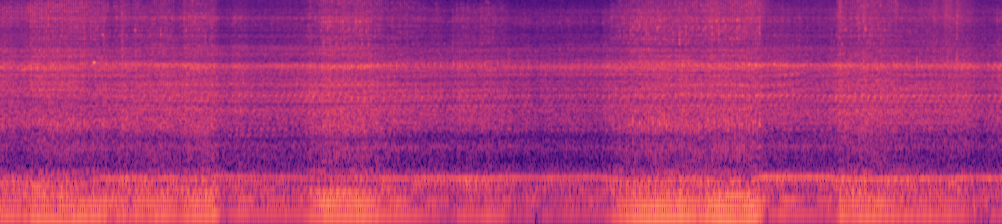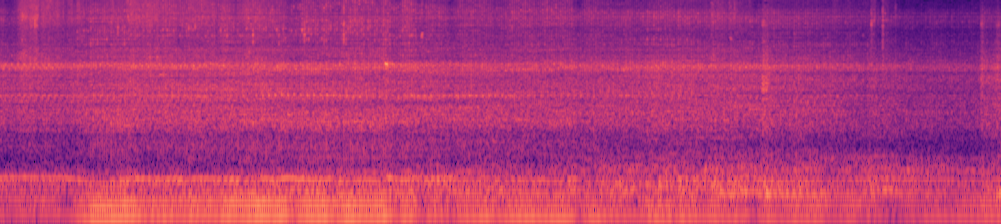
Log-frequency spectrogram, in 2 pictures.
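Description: Farm tractor's diesel engine running steadily while ploughing the field, its sound swelling and falling several times.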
